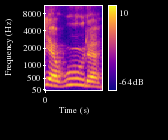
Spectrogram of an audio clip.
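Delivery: water said as "wooder"; regional pronunciation. Shown as a demonstration. Host shows followers how they say water, as "wooder". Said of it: "W O O O D E R".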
